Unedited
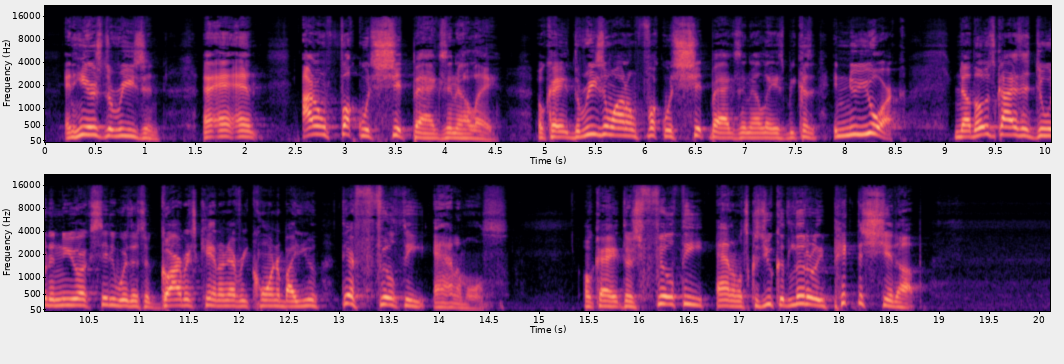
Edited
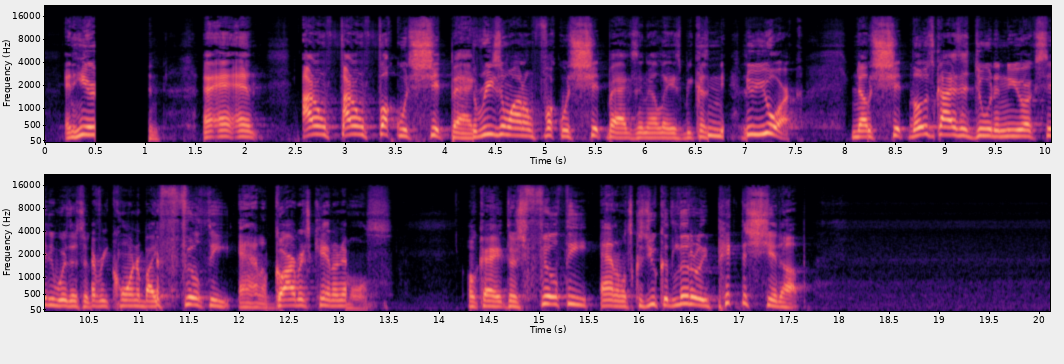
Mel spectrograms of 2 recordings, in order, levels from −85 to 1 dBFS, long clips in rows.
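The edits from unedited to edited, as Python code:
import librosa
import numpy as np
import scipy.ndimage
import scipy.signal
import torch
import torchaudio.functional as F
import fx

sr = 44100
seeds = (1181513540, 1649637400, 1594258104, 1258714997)

y = fx.edit(x, sr, fx.silence(start_s=0.5, length_s=0.54),
    fx.repeat(start_s=2.61, length_s=0.38, count=2),
    fx.cut(start_s=3.9, length_s=1.41),
    fx.duplicate(start_s=6.24, length_s=0.42, to_s=9.26),
    fx.reverse_span(start_s=7.66, length_s=0.39),
    fx.move(start_s=11.14, length_s=0.79, to_s=14.23),
    fx.cut(start_s=12.58, length_s=0.55), tone=tone)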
